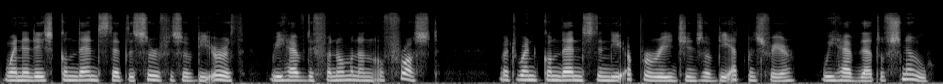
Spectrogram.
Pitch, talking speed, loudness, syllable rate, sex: 190 Hz, 195 wpm, -18 LUFS, 5.5 syllables/s, female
